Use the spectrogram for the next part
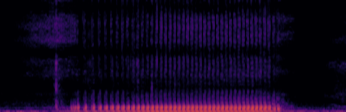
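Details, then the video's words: A pug lets out a single drawn-out snore, a rough rattling flutter about a second and a half long that swells and then stops abruptly, with low hum beneath. "パグ いびき"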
